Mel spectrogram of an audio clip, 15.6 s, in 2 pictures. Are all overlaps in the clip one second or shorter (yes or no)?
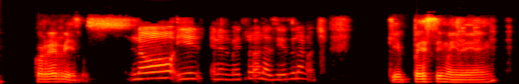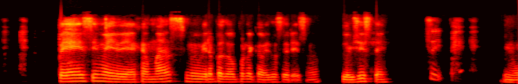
yes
